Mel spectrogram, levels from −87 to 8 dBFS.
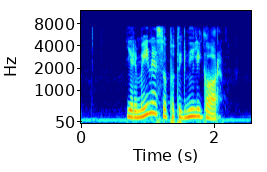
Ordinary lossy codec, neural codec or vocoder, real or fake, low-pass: none; codec, 16 kHz, 4 kbps, FreqCodec, larger model; fake; 7.2 kHz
